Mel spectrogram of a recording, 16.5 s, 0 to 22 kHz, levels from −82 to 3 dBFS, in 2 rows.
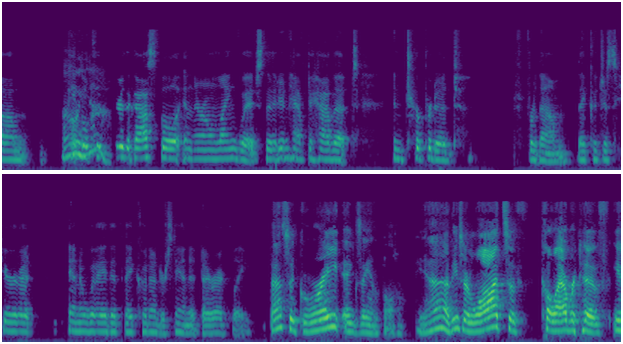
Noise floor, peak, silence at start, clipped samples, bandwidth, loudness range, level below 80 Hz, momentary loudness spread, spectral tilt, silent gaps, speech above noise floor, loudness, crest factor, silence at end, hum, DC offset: -78 dBFS; -4 dBFS; 0 s; under 0.1%; 12.5 kHz; 15 LU; -72 dBFS; 20 LU; -4.5 dB/octave; none; 52 dB; -25 LUFS; 22 dB; 0 s; none; under 0.1%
